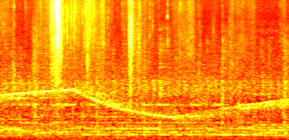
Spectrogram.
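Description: A siren wailing, its pitch rising slowly, falling over about a second and a half, then rising again, over steady low tones.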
